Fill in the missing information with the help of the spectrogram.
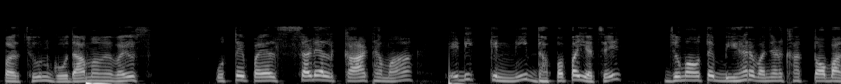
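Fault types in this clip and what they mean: MP3 compression: The audio sounds watery and swirly throughout, with heavy codec damage and nothing above 5.9 kHz, which points to a low bitrate near 24 kbps and likely MP3 encoding. A spectrogram shows a hard ceiling and flickering, patchy high-frequency bins.
Phantom power thump: A supply switching on a live input sends a step through the coupling capacitors, heard as deep thumps at 0.86 s and 4.49 s, decaying over about 66 ms and 46 ms. The waveform shows a slow, low-frequency swing.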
